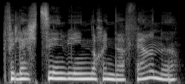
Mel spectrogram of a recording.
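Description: A small, proud mouse squeaks quickly and brightly in a children's radio story, voiced by a woman. Her voice is very high and dry. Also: fairly even intonation, no room sound.

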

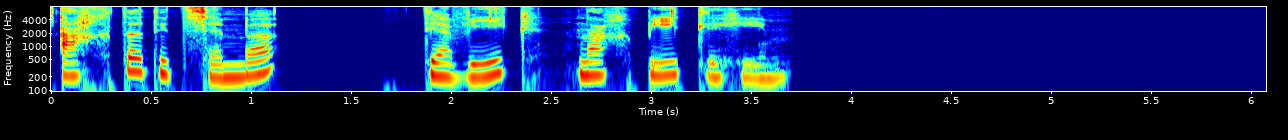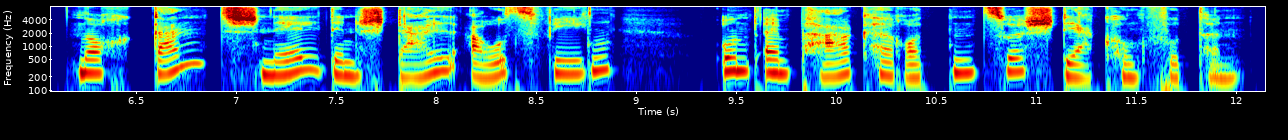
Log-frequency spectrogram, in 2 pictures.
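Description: A woman gently narrating a children's Christmas story in a slow, storytelling manner. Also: a little high, no room sound, studio quality.

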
